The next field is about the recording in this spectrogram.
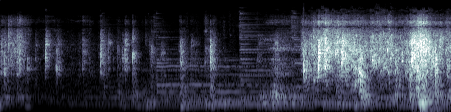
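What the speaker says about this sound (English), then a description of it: "once we take this out, a lot of water is gonna come in" Seawater gushes into the hull of a sailing catamaran through an opening left by a removed sensor, starting as uneven splashes and building into a loud, steady rushing pour close by.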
